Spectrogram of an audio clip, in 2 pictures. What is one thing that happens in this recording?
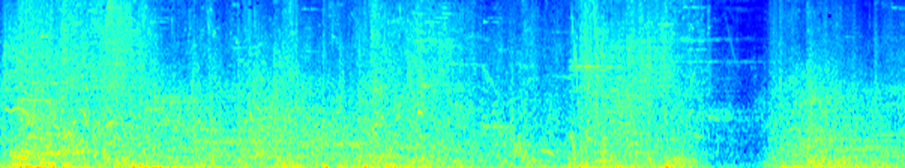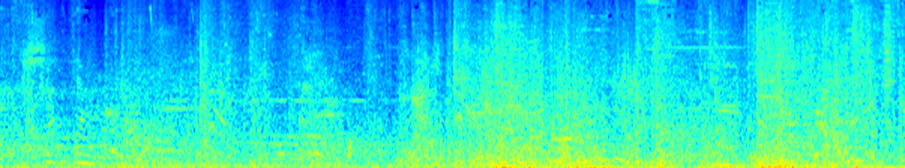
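Game spell effects whoosh, crackle and burst during a fight.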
